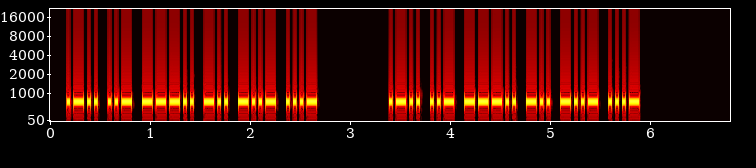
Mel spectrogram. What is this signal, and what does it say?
Morse code, heard as a keyed tone, about 34 wpm, 700 Hz. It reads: LU8DXV LU8DXV
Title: DXCC-100 Call Signs - 6 Characters - Repeated 2x - 35wpm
